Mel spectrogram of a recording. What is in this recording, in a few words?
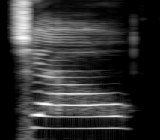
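"qiao", Mandarin, tone 1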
